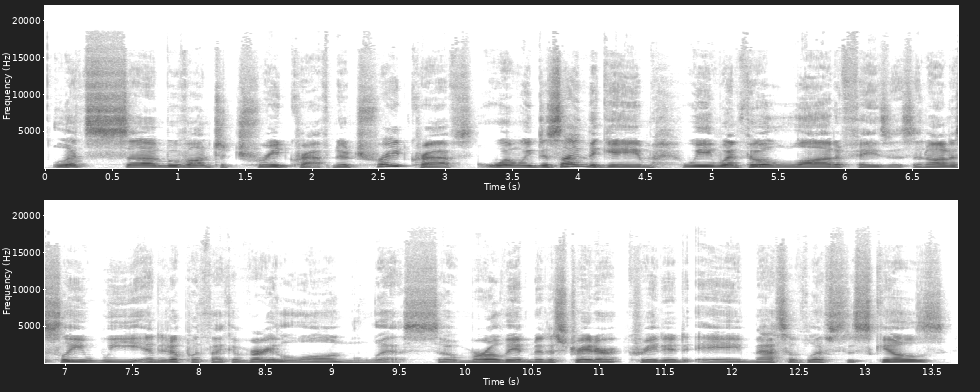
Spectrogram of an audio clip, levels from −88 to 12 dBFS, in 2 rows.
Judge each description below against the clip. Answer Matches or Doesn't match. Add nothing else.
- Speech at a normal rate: Matches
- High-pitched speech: Doesn't match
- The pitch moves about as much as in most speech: Matches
